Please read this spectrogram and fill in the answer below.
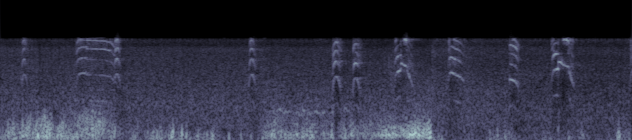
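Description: Mew gulls and common terns giving short, high, arching cries, about eight in a few seconds, in alarm at people close by. Bursts of low rumble lie under the calls near the start and around four seconds in.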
